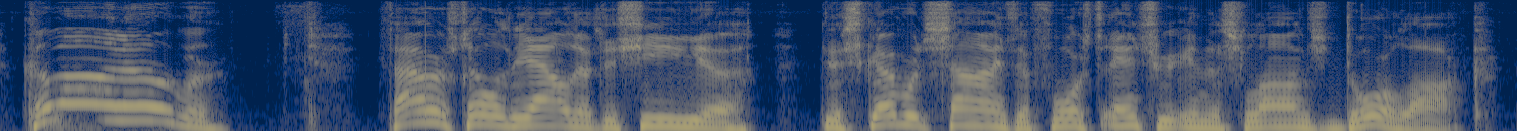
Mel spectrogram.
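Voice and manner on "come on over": high, sing-song come-on-in invite; mock welcoming host. Vlogger mocks the agent inviting strangers in, sing-song welcome. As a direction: play the breezy agent waving everyone inside.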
